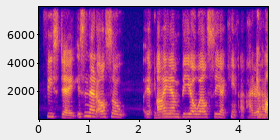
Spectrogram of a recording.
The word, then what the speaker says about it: Imbolc: Is so the Saint of Ireland, Saint Bridget feast day, isn't that also IMBOLC? I don't know how to pronounce it.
